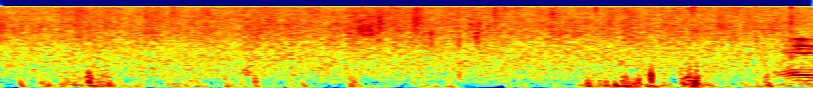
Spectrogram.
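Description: Heavy rain pouring down in a steady hiss, with irregular low surges of noise underneath.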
